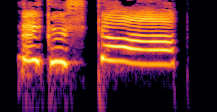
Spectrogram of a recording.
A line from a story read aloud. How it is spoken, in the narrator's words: Elphys uttered a long, echoing groan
